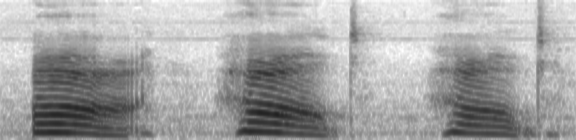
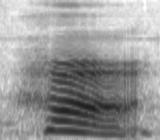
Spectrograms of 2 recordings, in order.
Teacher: There's a wider gap between the teeth. Your tongue is curled inside and it's pointing up and it's not touching anything. And it's also just the sound for the consonant R. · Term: schwa plus r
